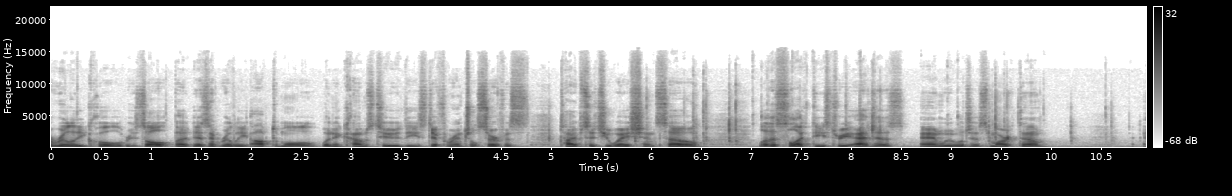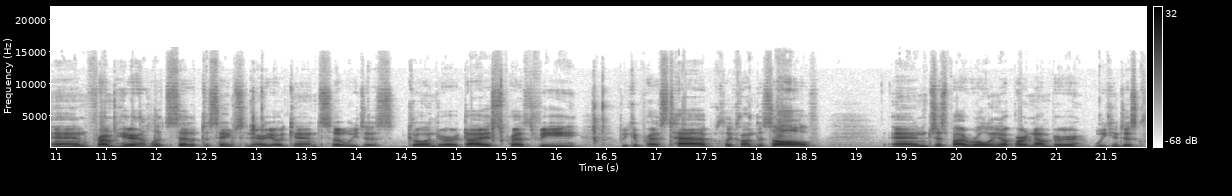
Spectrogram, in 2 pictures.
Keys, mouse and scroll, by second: 4.5 middle click, 5.7 ctrl+z, 6.4 alt+a, 6.7 2, 6.9 click, 7.3 shift+click, 8.9 click, 8.9 q, 9.4 alt+a, 9.9-11.3 middle drag, 11.3 3, 11.8 click, 12.1 shift+click, 12.9 q, 14.1 click, 15.3 v, 16.3 Tab, 17.8 click, 19.2-20.4 scroll up 1, 20.4-20.7 scroll down 1, 20.7-21.4 scroll up 1, 21.4 click, 21.6 click.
